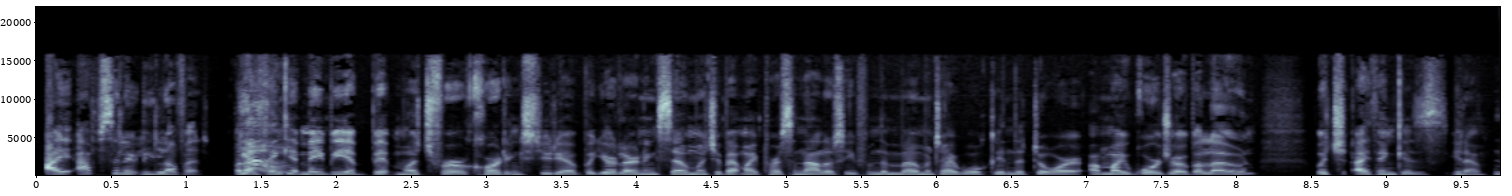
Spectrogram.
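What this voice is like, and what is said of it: Lovely accent. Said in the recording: “her lovely accent”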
